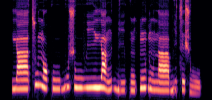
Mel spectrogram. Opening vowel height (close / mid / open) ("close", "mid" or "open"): open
